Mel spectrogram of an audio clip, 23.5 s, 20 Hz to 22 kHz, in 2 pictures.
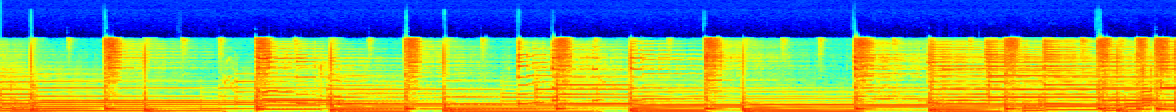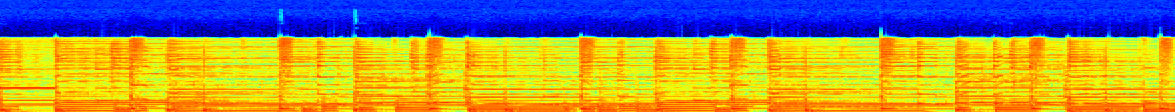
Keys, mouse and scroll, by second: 1.6 click, 3.2 click, 5.0 click, 6.2 click, 10.6 click, 11.5 click, 13.1 click, 16.9 click, 17.9 click, 19.1 click, 20.2-21.0 scroll down 1, 21.1 scroll up 1, 22.3 click.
